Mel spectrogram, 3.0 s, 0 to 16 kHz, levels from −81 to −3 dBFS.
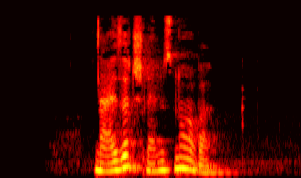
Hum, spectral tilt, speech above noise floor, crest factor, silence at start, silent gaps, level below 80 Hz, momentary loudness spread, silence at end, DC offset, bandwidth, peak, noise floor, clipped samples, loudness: none; -4.5 dB/octave; 39 dB; 18 dB; 0.95 s; none; -70 dBFS; 11 LU; 0.7 s; under 0.1%; 11.5 kHz; -12 dBFS; -66 dBFS; under 0.1%; -28 LUFS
